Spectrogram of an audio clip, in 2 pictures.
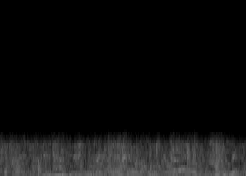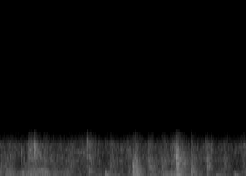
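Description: Pens scratch on paper in a quiet room.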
